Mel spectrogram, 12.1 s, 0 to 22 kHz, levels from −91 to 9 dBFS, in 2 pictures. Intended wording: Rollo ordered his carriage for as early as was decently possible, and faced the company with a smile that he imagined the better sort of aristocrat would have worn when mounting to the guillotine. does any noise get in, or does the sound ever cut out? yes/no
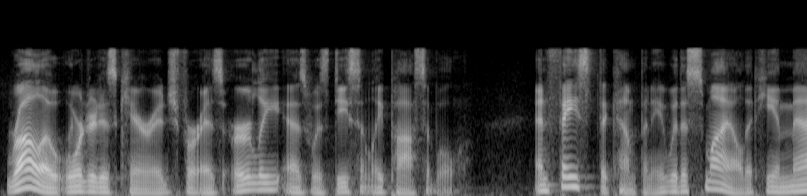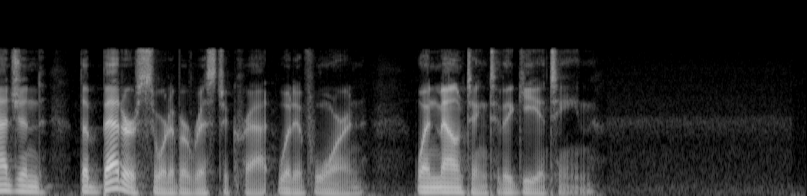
no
